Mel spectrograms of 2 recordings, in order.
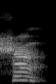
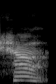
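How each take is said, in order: The two takes are said the same way.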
